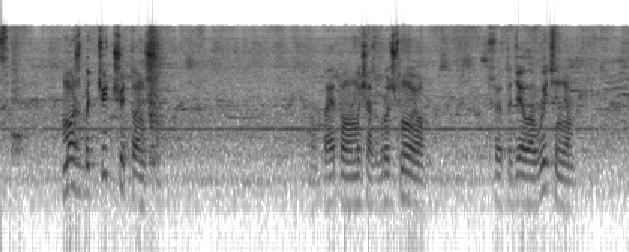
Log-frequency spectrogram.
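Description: Dough rolls softly back and forth on a metal surface.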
